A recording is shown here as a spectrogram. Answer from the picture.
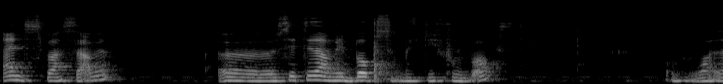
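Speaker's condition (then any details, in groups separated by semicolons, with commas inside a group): Multiple sclerosis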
